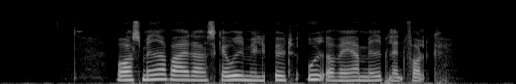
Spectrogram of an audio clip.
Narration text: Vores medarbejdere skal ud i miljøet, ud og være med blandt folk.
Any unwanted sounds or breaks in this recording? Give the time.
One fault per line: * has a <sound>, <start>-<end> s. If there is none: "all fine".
* has a dropout, 2.6-2.8 s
